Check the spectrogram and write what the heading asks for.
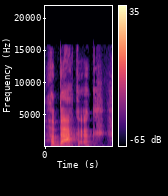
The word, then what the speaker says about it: Habakkuk: A prophet, a book in the Bible, we sometimes call Habakkuk, or as it's pronounced by some, Habakkuk.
